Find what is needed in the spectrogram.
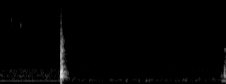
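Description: Near silence on a ham radio receiver between transmissions, broken by one short, sharp click about half a second in as the radio's squelch closes after a station unkeys.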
